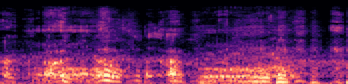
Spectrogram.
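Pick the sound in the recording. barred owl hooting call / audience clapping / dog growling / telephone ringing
dog growling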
